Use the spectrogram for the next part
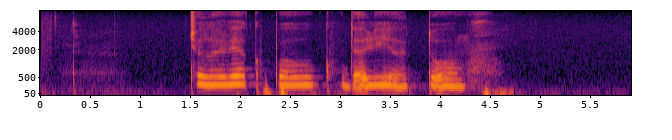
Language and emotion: Russian, sad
